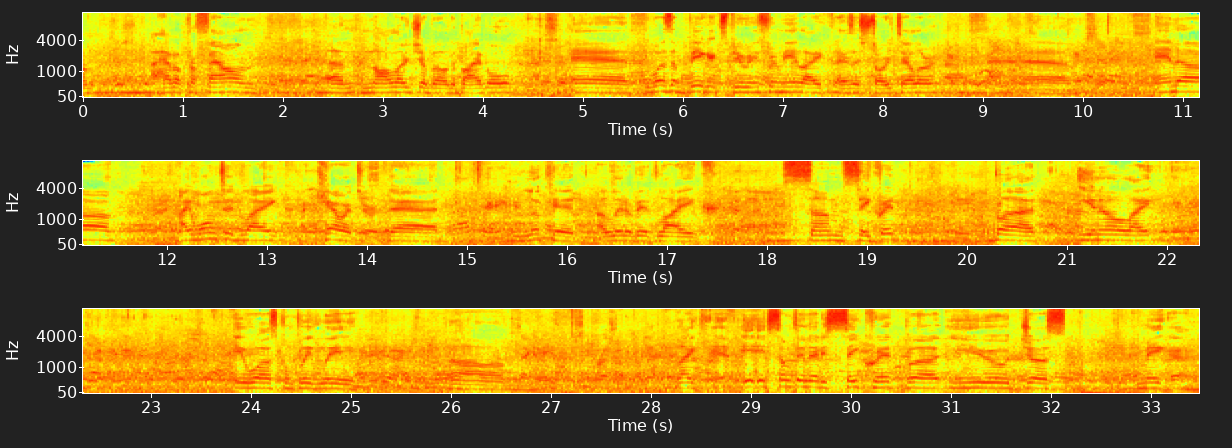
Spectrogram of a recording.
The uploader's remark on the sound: LIVE from SDCC ’23. San Diego Comic Con 2023.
